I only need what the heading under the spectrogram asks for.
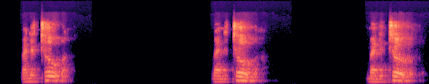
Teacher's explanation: the last short vowel, that is almost inaudible because that is unstressed sound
